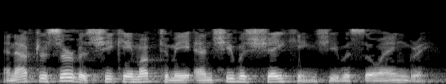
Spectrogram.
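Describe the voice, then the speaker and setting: A man's voice: fairly low pitch, lively intonation, normal speed. A man preaching a sermon in a church, teaching from the Bible in a conversational way and chuckling now and then. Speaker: pastor. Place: church sanctuary. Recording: lo-fi recording with long hall reverb.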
